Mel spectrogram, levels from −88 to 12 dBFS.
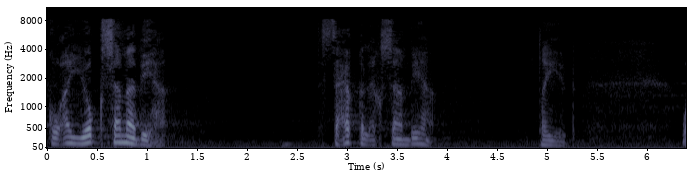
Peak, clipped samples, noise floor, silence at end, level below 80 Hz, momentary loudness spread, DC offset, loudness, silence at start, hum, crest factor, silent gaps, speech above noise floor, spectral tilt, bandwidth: -28 dBFS; under 0.1%; -77 dBFS; 0 s; -76 dBFS; 20 LU; under 0.1%; -46 LUFS; 0 s; none; 22 dB; none; 32 dB; -5 dB/octave; 8.4 kHz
